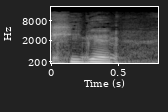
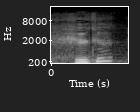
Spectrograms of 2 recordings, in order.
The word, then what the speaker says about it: hygge: So what is hige, or how you say hike hige? – So we pronounce it hygge, and it's a Danish concept that basically means the art of creating a nice atmosphere.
